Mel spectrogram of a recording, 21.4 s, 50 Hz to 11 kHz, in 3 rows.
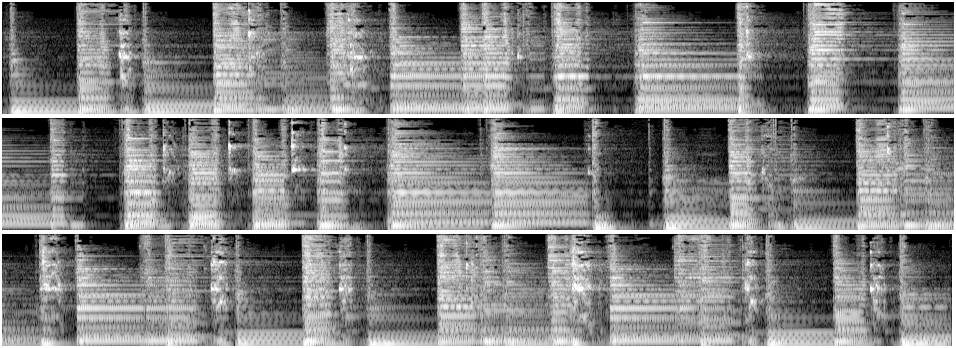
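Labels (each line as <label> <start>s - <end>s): A guitar plays a calm, repetitive rhythmic pattern indoors. 0.0s - 21.4s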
